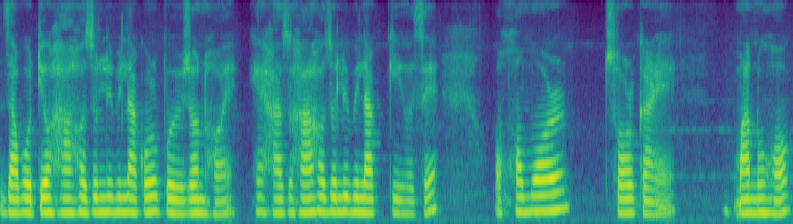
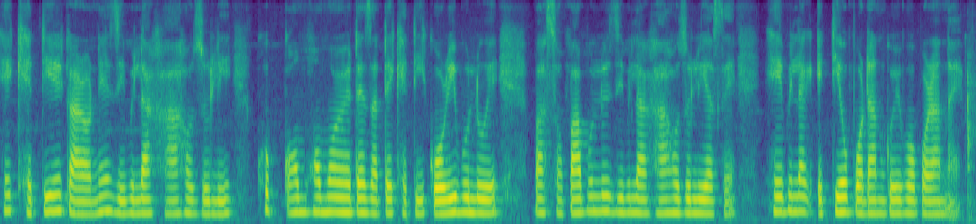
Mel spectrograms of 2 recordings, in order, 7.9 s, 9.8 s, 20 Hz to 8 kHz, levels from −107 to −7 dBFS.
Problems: background sounds at intervals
